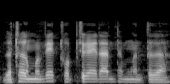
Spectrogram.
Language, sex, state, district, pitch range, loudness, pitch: Wancho, male, Arunachal Pradesh, Longding, 115-130 Hz, -18 LUFS, 125 Hz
